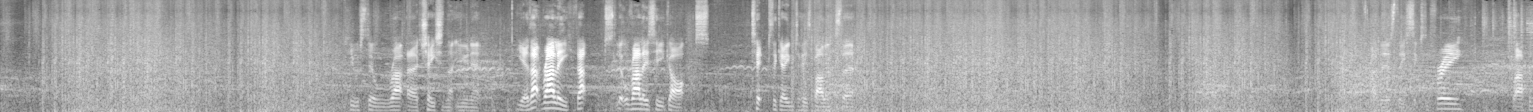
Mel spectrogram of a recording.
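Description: Musket fire and battle noise rumble steadily in the background.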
